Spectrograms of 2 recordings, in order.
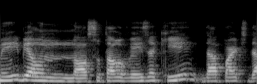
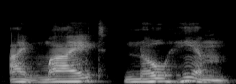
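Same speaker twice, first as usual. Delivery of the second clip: lower, slow, leaning on "might"; low slow repeat; slow, low stress on might; 4 semitones lower, much slower than usual. Shown as a demonstration. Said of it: "repeat take".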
